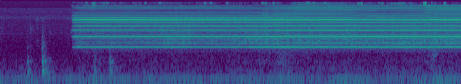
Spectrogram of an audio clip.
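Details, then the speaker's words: Used RC car with its speed controller beeping nonstop for five seconds after power-on; no forward or reverse, though steering works. Owner suspects it needs calibration or the motor has failed. "beeping it's making a lot of noise it's turning okay i got no forward no reverse as if it's not calibrated"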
